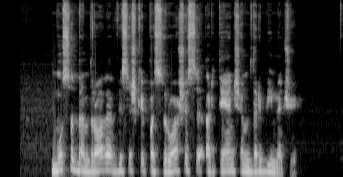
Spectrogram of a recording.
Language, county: Lithuanian, Vilnius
